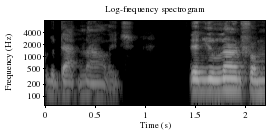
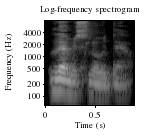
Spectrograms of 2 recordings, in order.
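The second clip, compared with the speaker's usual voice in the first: ordinary delivery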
